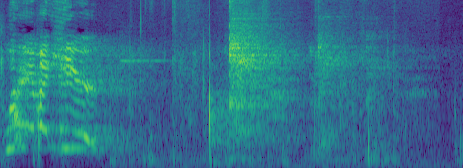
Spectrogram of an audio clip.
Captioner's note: door closes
